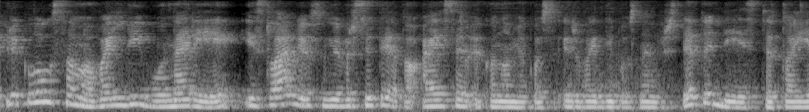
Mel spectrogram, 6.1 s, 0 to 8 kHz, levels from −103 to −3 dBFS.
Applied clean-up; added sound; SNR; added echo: neural separator model SepFormer DNS4.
